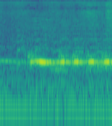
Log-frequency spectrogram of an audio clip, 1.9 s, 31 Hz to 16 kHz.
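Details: A captive zebra dove hatched 16-10-20, bred in Cirebon, Indonesia, sings a soft, hollow, steady coo with gentle pulsing notes, low-pitched and mellow, repeated without a break.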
